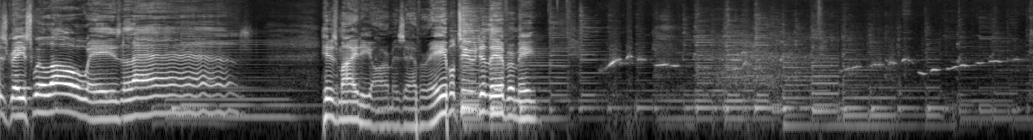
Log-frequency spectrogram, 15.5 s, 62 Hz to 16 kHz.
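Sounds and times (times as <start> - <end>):
speech: 0.0 - 3.5, 4.8 - 8.2
person whistling a flowing melody: 9.0 - 10.6, 12.5 - 15.4
laughter: 10.4 - 12.9.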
